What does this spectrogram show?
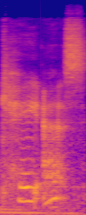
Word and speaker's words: Kaesse: coat of blaze oh ks interesting sharon i'm so glad you're here sharon says that this brand is pronounced like k-s k-s that makes sense k-a-e-s-s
